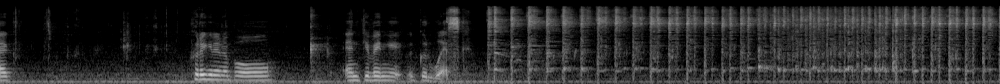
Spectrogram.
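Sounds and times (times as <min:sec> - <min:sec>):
whisk clicking in metal bowl: 0:04.9 - 0:10.0.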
